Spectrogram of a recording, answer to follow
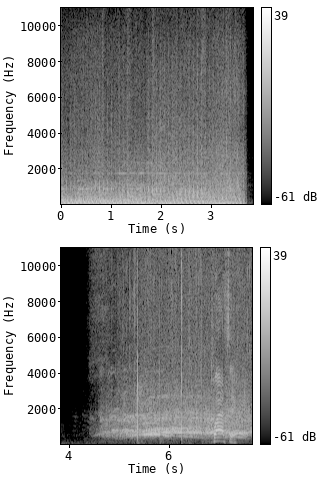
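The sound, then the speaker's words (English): A helicopter's loud, rapid rotor thumping roars over the middle of the ocean near a U.S. Navy warship in a Jack Ryan scene for a few seconds, then cuts off abruptly into a brief silence before quieter, splashy water sounds with sharp clicks follow as a man is thrown out of the helicopter. “That really looks like you fell out of that helicopter.”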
